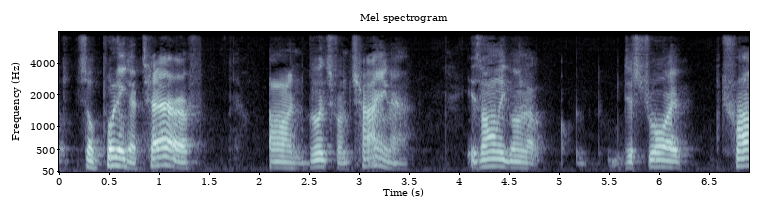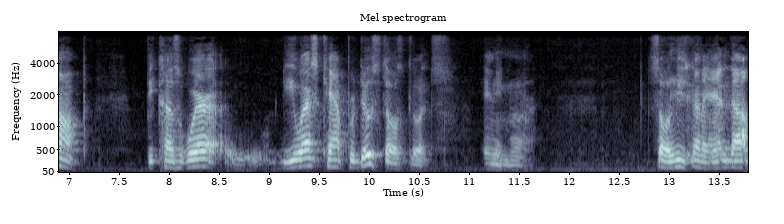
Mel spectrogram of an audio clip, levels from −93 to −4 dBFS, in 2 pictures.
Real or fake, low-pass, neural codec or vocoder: fake; 7.2 kHz; codec, 16 kHz in and 24 kHz out, 1.1 kbps, FireRedTTS-2 codec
